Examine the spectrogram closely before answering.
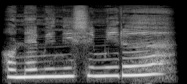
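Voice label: Voice healed, Japanese; yukino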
